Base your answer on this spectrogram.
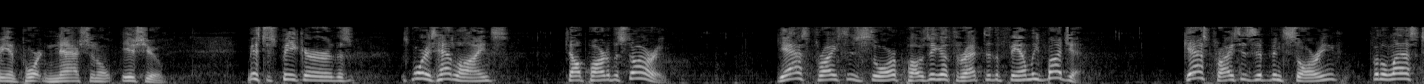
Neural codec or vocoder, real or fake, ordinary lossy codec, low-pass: codec, 16 kHz, 4.8 kbps, FACodec; fake; MP3, 24 kbps; 7.2 kHz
